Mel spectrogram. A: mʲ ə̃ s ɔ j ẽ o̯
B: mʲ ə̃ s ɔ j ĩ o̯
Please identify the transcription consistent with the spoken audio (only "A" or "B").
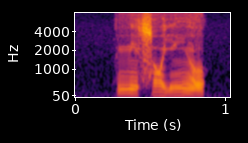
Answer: B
